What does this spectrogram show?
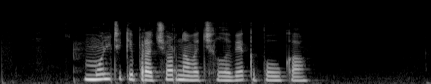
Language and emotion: Russian, neutral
